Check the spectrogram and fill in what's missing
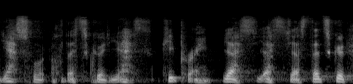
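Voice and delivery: soft, low murmured affirmations; murmured yes Lord. Retold or imitated. Pastor showing his murmured amens during prayer, soft. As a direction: murmur under your breath during prayer. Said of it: "I just keep saying".

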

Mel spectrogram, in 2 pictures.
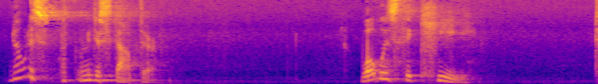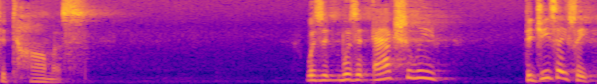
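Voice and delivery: normal talking voice

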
